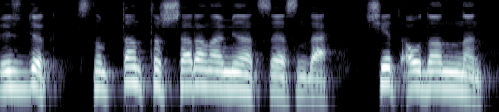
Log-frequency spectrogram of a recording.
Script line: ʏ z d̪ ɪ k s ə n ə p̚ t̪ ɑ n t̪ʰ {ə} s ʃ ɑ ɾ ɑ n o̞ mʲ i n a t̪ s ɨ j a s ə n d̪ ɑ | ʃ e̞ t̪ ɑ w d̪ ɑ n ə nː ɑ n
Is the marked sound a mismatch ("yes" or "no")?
no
